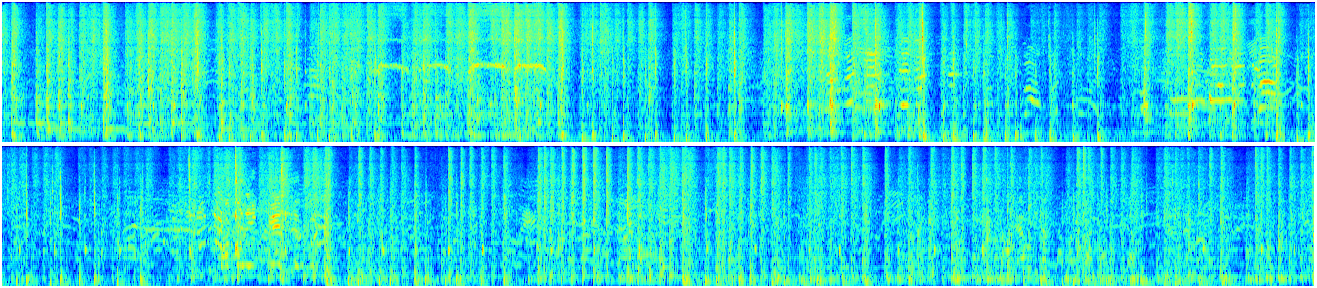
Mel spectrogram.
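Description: A drum group playing a fast, continuous rhythm of snare-drum rolls and bass-drum beats, with crowd voices underneath.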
